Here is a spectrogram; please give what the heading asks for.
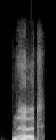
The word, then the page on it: nerd: British English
